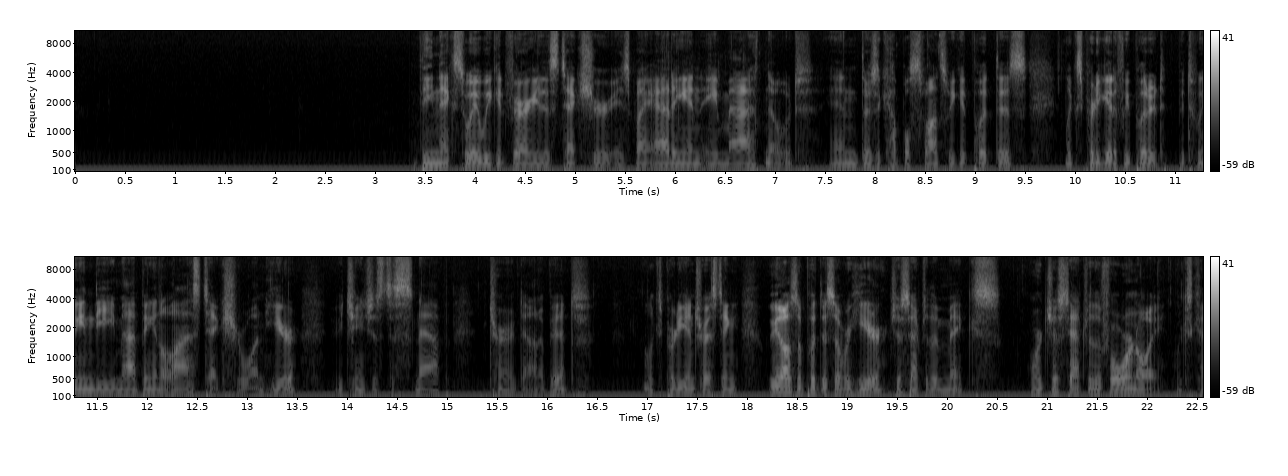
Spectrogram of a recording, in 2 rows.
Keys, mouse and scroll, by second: 1.7 middle click, 2.4 middle click, 3.3 middle click, 3.9 middle click, 4.4 shift+a, 6.0 BackSpace, 9.2-9.5 scroll up 3, 9.5-9.9 middle drag, 9.9-10.3 scroll up 2, 10.3-12.7 middle drag, 12.7-16.1 drag, 16.4 middle click, 16.8-17.1 scroll down 4, 17.1-18.5 middle drag, 18.5-19.9 alt+drag, 19.9-20.7 middle drag, 20.7 alt+click, 21.6-21.9 scroll up 4, 21.9 middle click, 22.3 scroll up 1.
